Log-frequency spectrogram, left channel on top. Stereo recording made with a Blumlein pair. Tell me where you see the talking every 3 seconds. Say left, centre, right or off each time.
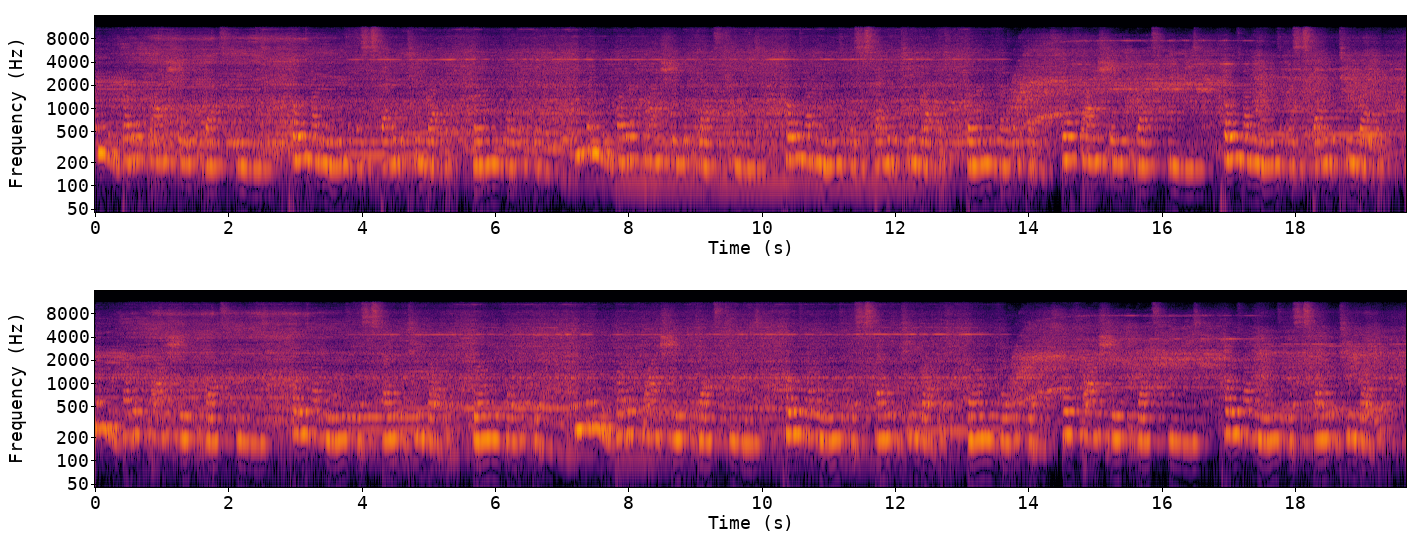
left, left, right, centre, left, left, left.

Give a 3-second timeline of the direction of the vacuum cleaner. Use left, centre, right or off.
left, left, centre, centre, left, left, left.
